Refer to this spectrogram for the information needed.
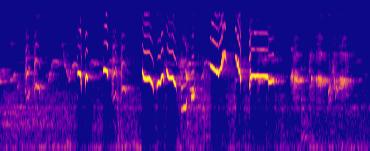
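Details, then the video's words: Oriental magpie-robin in full song after one prompt: a varied run of clear whistles, upslurred and downslurred notes and quick chirps, delivered in bursts with brief pauses, mostly high-pitched, with a faint background hum. "sekali pancing Kacer langsung on buka paruh gacor"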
